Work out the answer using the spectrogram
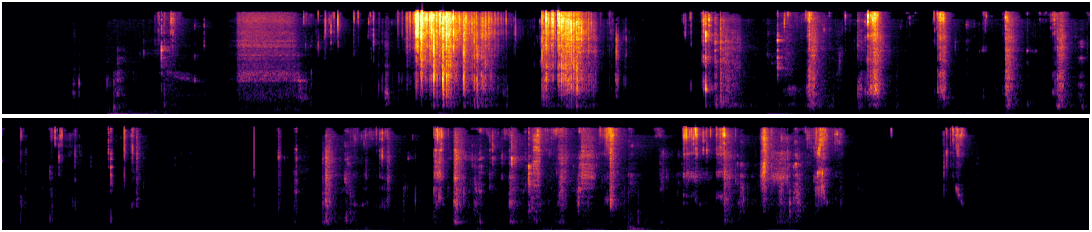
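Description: Close-miked biting and chewing of crisp baked bread crust, with irregular crunches. The crunching is loudest about four to six seconds in, and softer chewing follows after a short pause in the middle.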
